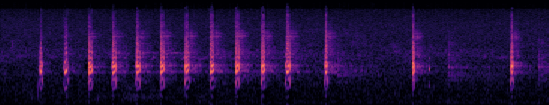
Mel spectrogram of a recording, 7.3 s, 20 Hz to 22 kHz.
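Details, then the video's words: Turkeys gobbling at a farm, recorded on a Canon G7X camera: about eleven loud, evenly spaced gobble bursts in a fast run, then a pause and a few scattered later bursts. "Turkeys Are Gobbling"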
